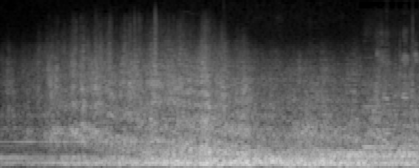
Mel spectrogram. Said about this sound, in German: liebt es, die englischen Hügel unter dem Flugzeug vorbeiziehen zu sehen, wenn es im Landeanflug auf London Heathrow ist.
